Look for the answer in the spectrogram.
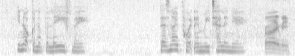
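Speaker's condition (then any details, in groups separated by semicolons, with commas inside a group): No condition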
